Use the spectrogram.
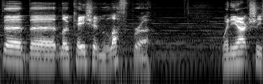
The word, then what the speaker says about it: Loughborough: yeah it's like it's like the the location Loughborough when you actually spell that word it does not say Loughborough it says oh God there's a funny quote of somebody saying love bro and they say luga baruga instead of Loughborough which Loughborough by the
